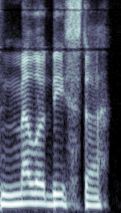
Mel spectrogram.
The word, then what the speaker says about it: Melodista: name over there damian it's melodista you spell it so it's like melody but after the d it's d-i-s-t-a melody sir usually i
